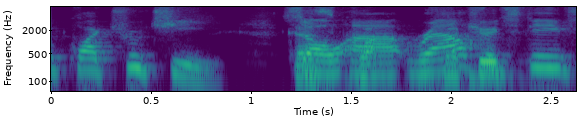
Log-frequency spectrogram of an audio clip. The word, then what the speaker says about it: Quattrucci: Okay, and now obviously you hear the difference in the way we pronounce our last name. Just a little background. Our entire life it was Quattrucci. Wrong. And then somehow, I think after we saw The Godfather, we changed it to Quattrucci.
